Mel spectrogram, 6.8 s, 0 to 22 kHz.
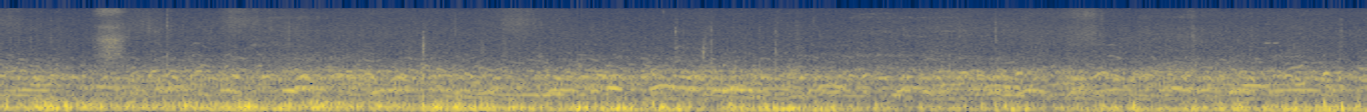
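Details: Greater white-fronted geese, roughly 15,000 birds flying in to their evening roost at Miyajima marsh, Bibai, Japan, 11 April 2016, between 18:00 and 18:30; a dense, unbroken clamour of overlapping honks and cackles from the huge flock.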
